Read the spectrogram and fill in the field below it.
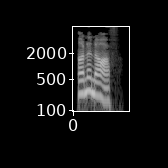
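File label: "on and off", English, British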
